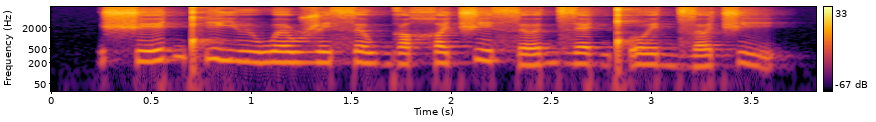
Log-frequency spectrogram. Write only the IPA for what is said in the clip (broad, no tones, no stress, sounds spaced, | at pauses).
ʃ e ǃʼ i j ɨ w ə w ʐ i s ə w ɡ ʌ χ ə t͡ʃ i s ə d͡z ɛ ǃʼ o ɪ̯ d͡z ʌ t͡ʃ i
